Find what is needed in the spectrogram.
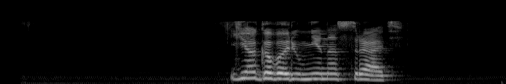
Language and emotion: Russian, angry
